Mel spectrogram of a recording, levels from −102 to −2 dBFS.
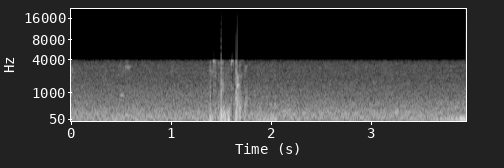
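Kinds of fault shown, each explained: GSM full-rate codec: The speech has been squeezed through the original GSM coder, which models the vocal tract as a filter and drives it with a sparse train of regularly spaced pulses, keeping only a third of the excitation samples. The sound is consistent with its 13 kbps rate. Nothing survives above 4 kHz, so the speech sounds dull and boxy, and the coarse pulse excitation gives it a plainly audible buzzy, gravelly roughness throughout.
GSM bit errors: From 1.38 to 1.77 s the decoder received corrupted frames, as on a weak radio link, so flipped bits landed in the filter, pitch and gain parameters. Each damaged frame is rebuilt with a wrongly shaped spectrum or a wrong level. For that stretch of about 0.4 s the speech breaks into squawks, pops and gargling. The density of the disturbance points to a fairly heavy error rate hitting most frames in that window.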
